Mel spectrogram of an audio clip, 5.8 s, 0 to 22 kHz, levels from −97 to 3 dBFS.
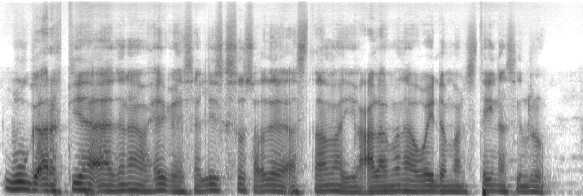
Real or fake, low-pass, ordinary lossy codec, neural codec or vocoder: fake; none; none; codec, 44.1 kHz, 7.8 kbps, DAC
